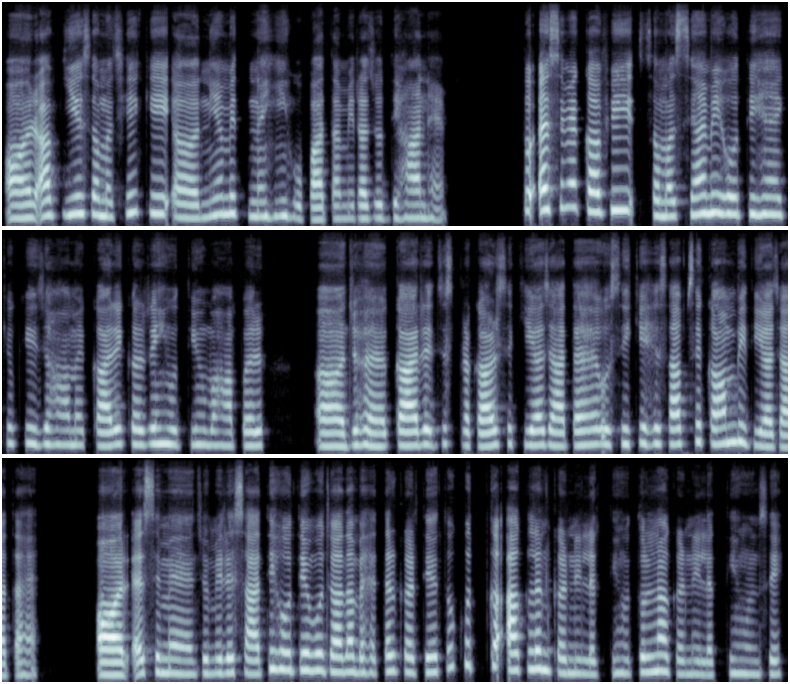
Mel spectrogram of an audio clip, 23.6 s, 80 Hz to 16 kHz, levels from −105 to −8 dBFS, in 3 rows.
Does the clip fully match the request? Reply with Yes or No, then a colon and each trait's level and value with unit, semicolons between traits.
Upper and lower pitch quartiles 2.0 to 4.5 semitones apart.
Yes: average, 3.0 semitones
